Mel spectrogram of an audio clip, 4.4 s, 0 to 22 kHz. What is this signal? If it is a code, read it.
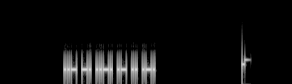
Morse code, heard as a keyed tone, about 44 wpm, 700 Hz. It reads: UNFAIR
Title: Top 1751-2000 Words 45wpm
